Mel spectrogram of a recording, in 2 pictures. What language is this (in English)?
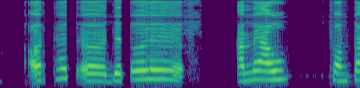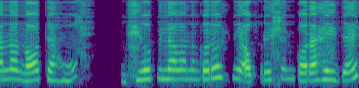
Odia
